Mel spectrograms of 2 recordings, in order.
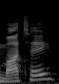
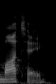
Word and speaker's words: MATE: It's Ubuntu Mate. Isn't it Mate? I know it's not mate. It's not pronounced mate. It's Mate, right?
